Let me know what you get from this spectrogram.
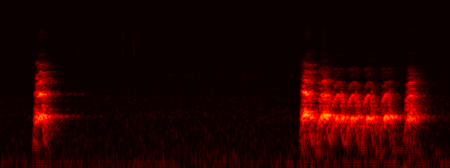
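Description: A dog gives one sharp bark, then after a pause a quick run of harsh, pulsing barks.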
